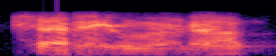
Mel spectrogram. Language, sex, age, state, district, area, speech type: Tamil, male, 45-60, Tamil Nadu, Viluppuram, rural, conversation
